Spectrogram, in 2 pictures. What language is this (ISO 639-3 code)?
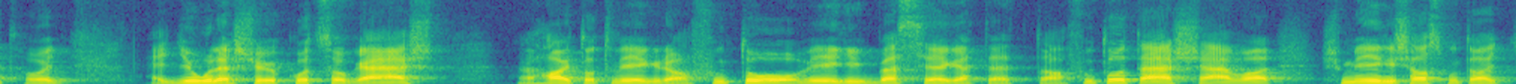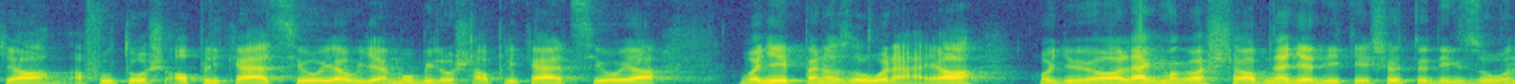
hun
